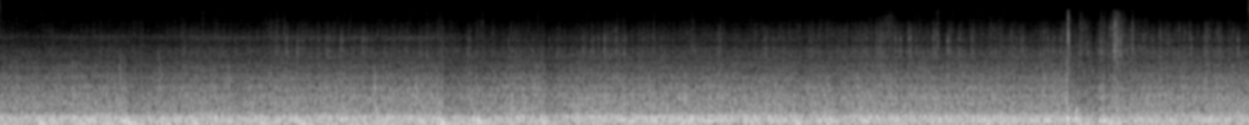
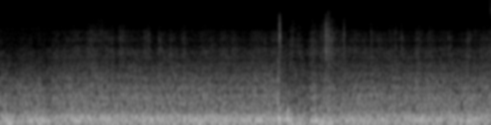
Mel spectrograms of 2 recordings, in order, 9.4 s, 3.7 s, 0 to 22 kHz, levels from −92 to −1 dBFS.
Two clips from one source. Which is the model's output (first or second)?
second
